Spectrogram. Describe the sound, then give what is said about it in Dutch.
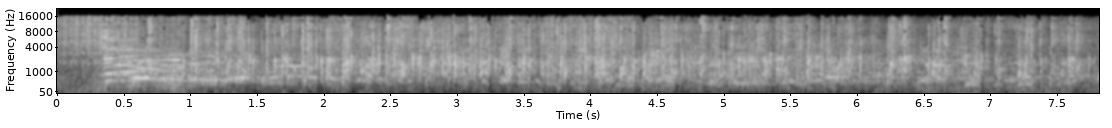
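A large crowd claps and cheers continuously after a countdown and ribbon cutting at a park opening at the Efteling, a dense wash of applause with excited voices and whoops rising through it at the start. “Blijf klappen, blijf klappen.”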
